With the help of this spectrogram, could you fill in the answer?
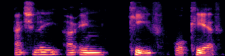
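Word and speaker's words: Kyiv: BeLive, the engineering part of BeLive, the team members in BeLive actually are in Kiev, or Kiev. Kiev is the Ukrainian pronunciation.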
